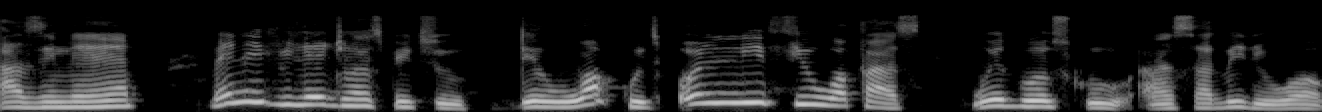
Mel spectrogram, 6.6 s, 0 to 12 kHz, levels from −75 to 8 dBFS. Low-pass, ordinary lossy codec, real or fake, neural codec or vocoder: 7.2 kHz; none; fake; codec, 16 kHz, 2 kbps, FreqCodec, larger model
